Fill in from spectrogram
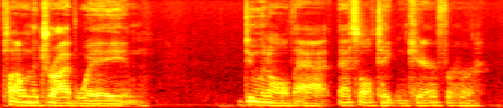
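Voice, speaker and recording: A man speaks with a very deep, low pitch and a dark, mellow tone that is somewhat breathy. His pace is moderate and his intonation fairly even. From northern Maine. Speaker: outdoors YouTuber. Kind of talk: live stream chat reading viewer comments. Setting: live stream.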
